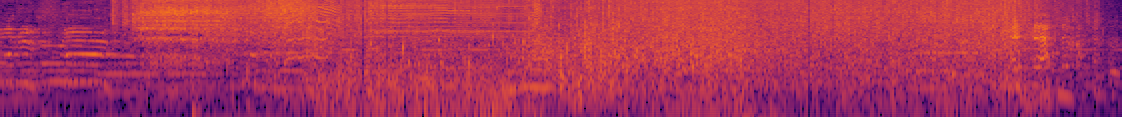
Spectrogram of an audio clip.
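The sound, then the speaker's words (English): A sound effect of boiling water filled with snakes and snake farts being thrown over a castle wall: a loud, continuous gush of splashing, churning water with hissing and rude sputtering noises mixed in. A brief tonal cry opens the effect, which lasts several seconds. “telling a story about boiling water filled with snakes and snake farts being thrown over a castle wall, you can use sound effects to make that scene come to life.”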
